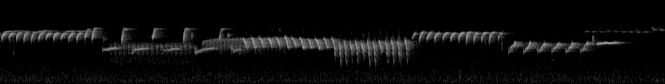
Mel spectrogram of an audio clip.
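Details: Champion Spanish Timbrado canary from a March 2014 contest, singing continuous rolling trills that shift between pitches, with clicking runs and a brief rising whistle near the end.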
